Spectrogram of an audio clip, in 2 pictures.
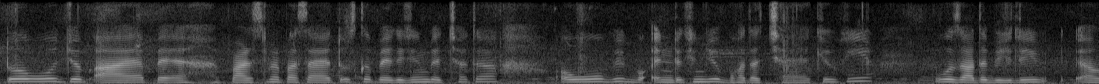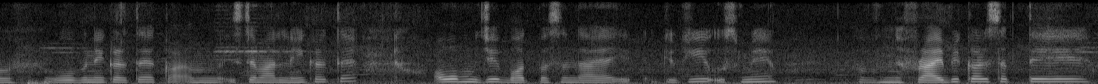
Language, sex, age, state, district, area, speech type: Urdu, female, 18-30, Uttar Pradesh, Aligarh, urban, spontaneous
